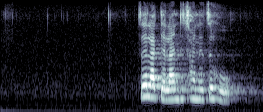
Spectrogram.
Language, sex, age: Southern Sotho, female, 23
